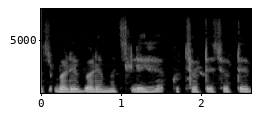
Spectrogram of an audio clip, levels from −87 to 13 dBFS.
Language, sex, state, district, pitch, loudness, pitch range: Hindi, female, Bihar, Jamui, 205 Hz, -26 LUFS, 200-210 Hz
